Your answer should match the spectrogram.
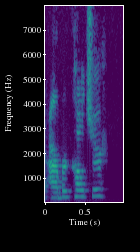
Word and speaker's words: arboriculture: Do you pronounce it arboriculture or arboriculture? – You know, I'm from Chicago, so I call it arborculture.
